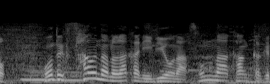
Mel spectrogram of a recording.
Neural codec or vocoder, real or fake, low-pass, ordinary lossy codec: none; real; 7.2 kHz; none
